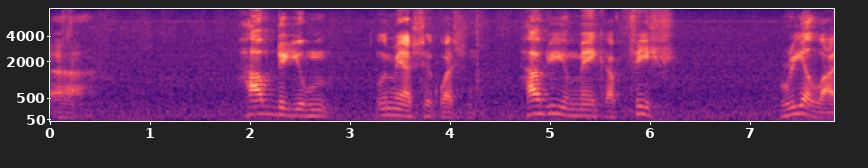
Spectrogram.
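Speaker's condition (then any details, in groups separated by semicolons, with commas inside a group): Multiple sclerosis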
